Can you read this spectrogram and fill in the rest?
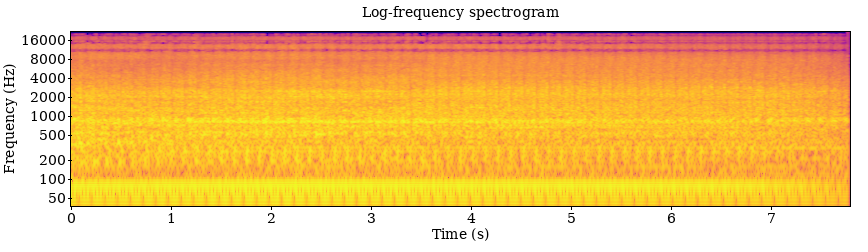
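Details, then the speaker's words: British Chieftain Mk10 tank's British Leyland diesel, first run after sitting about 15 years with a flood-watered engine, oil primed, jump-started and warming up slowly: deep, even idle rumble of about four pulses a second, no knocks or misses. Normal idle. "Well, let's let it warm up real slow. Now, with the British Leyland engine running beautifully, it was time to put the quill shafts back in that will connect the gearbox to the final drives,"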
